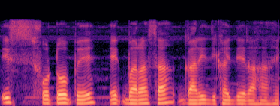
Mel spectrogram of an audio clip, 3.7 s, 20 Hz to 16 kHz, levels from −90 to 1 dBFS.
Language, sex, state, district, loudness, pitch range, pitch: Hindi, male, Arunachal Pradesh, Lower Dibang Valley, -18 LUFS, 120-140 Hz, 125 Hz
